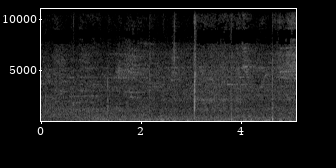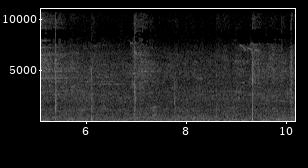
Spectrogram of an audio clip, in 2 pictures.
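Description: Footsteps tap on concrete steps at a steady walking pace.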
